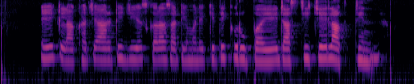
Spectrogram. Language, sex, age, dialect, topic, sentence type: Marathi, female, 31-35, Varhadi, banking, question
